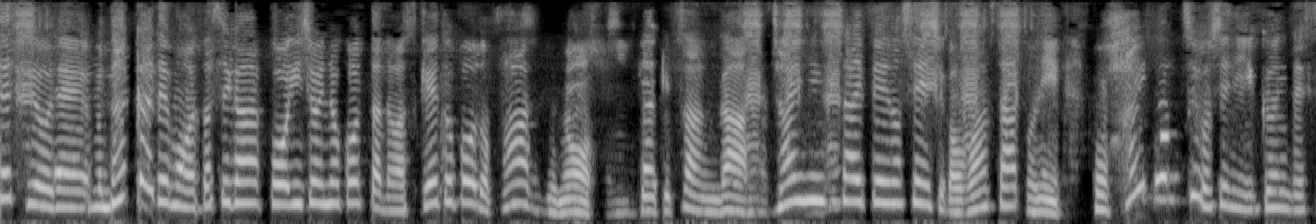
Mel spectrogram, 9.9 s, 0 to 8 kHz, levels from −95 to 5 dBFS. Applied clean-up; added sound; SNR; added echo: neural mask model Resemble Enhance denoiser.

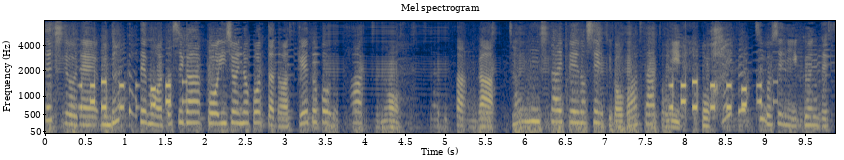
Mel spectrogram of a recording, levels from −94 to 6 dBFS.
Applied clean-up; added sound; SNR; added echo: neural mask model RNNoise.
